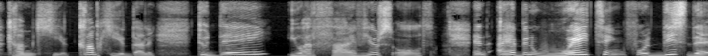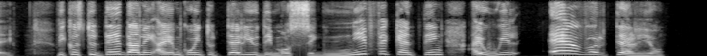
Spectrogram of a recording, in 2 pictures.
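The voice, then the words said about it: Thick Greek-Egyptian accent, dramatic. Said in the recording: “My dad was a Greek-Egyptian. He spoke in a very thick accent. He was dramatic. He was theatrical. He was emotional.”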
